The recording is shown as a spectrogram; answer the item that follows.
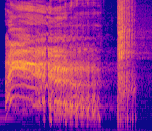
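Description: A horse gives a long, loud whinny with a shaking, wavering cry that trails off, then after a brief pause a shorter, breathier call follows.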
